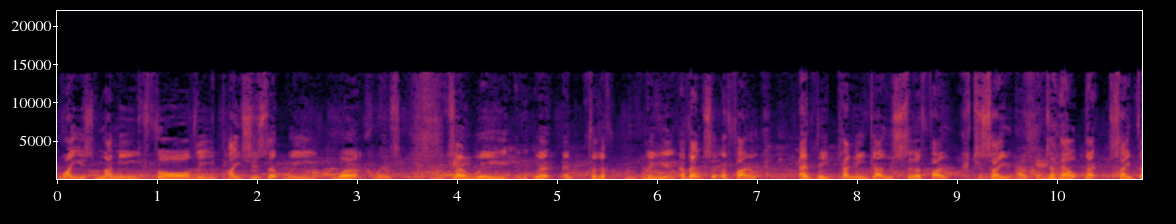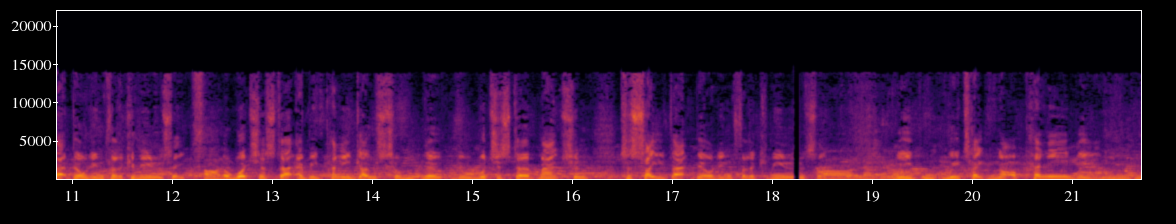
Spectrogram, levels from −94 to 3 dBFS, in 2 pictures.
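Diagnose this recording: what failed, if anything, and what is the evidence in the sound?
Gap at a join of encoded pieces at 18.21–18.28 s: a 63 ms silence with smeared edges, left by untrimmed encoder delay and final-frame padding between separately encoded pieces.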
